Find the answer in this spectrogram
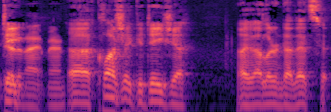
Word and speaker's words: Gadelha: Claudia Gadelha. I learned that. That's how you pronounce it.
